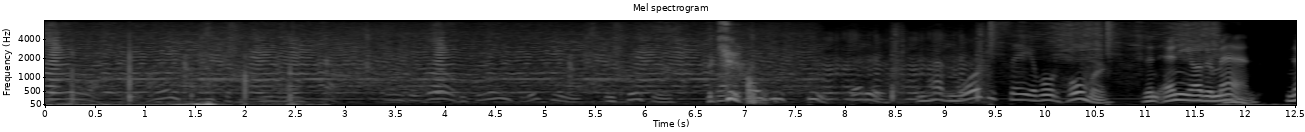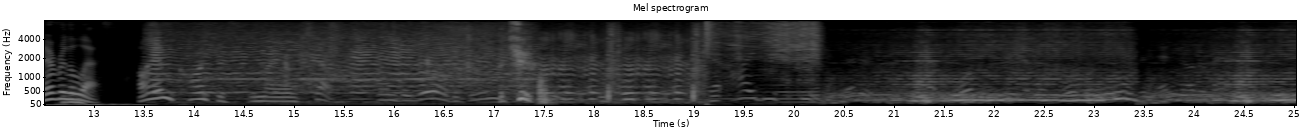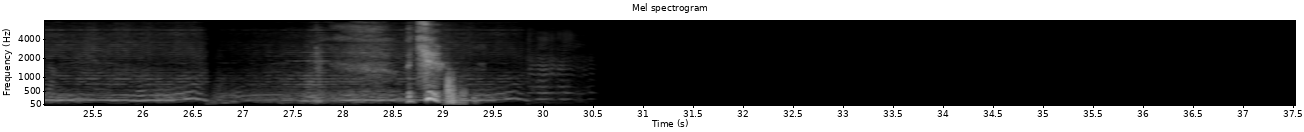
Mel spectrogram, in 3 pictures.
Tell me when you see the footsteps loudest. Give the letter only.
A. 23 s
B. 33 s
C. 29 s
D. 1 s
D.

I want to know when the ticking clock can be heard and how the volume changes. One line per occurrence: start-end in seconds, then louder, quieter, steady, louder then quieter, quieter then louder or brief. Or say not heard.
not heard.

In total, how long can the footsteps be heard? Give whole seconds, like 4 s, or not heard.
3 s.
